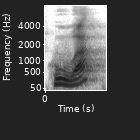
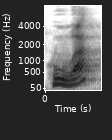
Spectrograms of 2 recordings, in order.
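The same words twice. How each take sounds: First: The w sound is light and flat. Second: The w sound is light and flat.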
